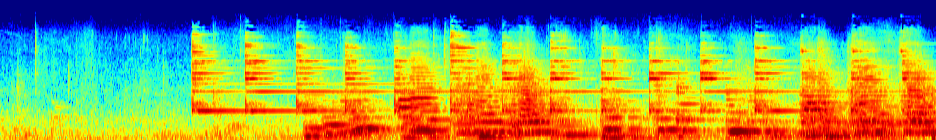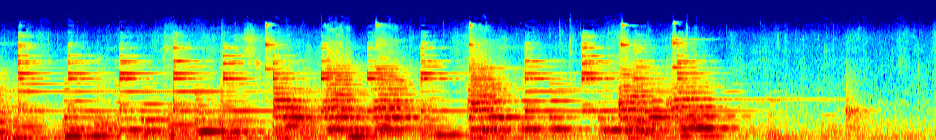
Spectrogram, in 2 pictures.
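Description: Student band of trombone, trumpet and saxophone playing a short instrumental passage of quick, separate notes. It starts about two seconds in and stops about a second and a half before the end.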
